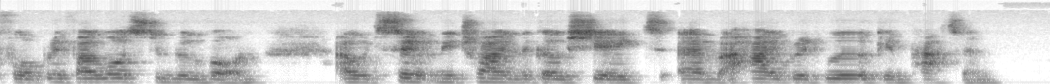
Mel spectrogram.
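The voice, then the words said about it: Welsh South Wales valleys accent. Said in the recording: “your accent, obviously you're Welsh... South Wales valleys”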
